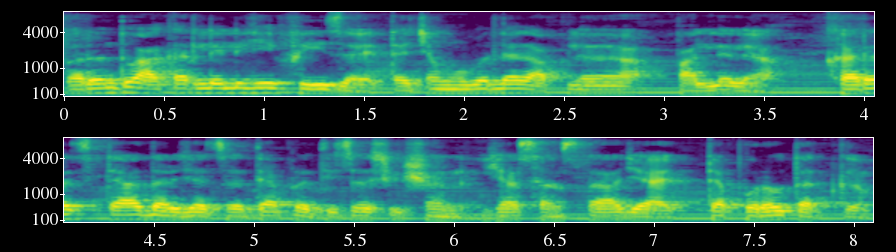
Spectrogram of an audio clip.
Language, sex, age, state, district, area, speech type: Marathi, male, 18-30, Maharashtra, Thane, urban, spontaneous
